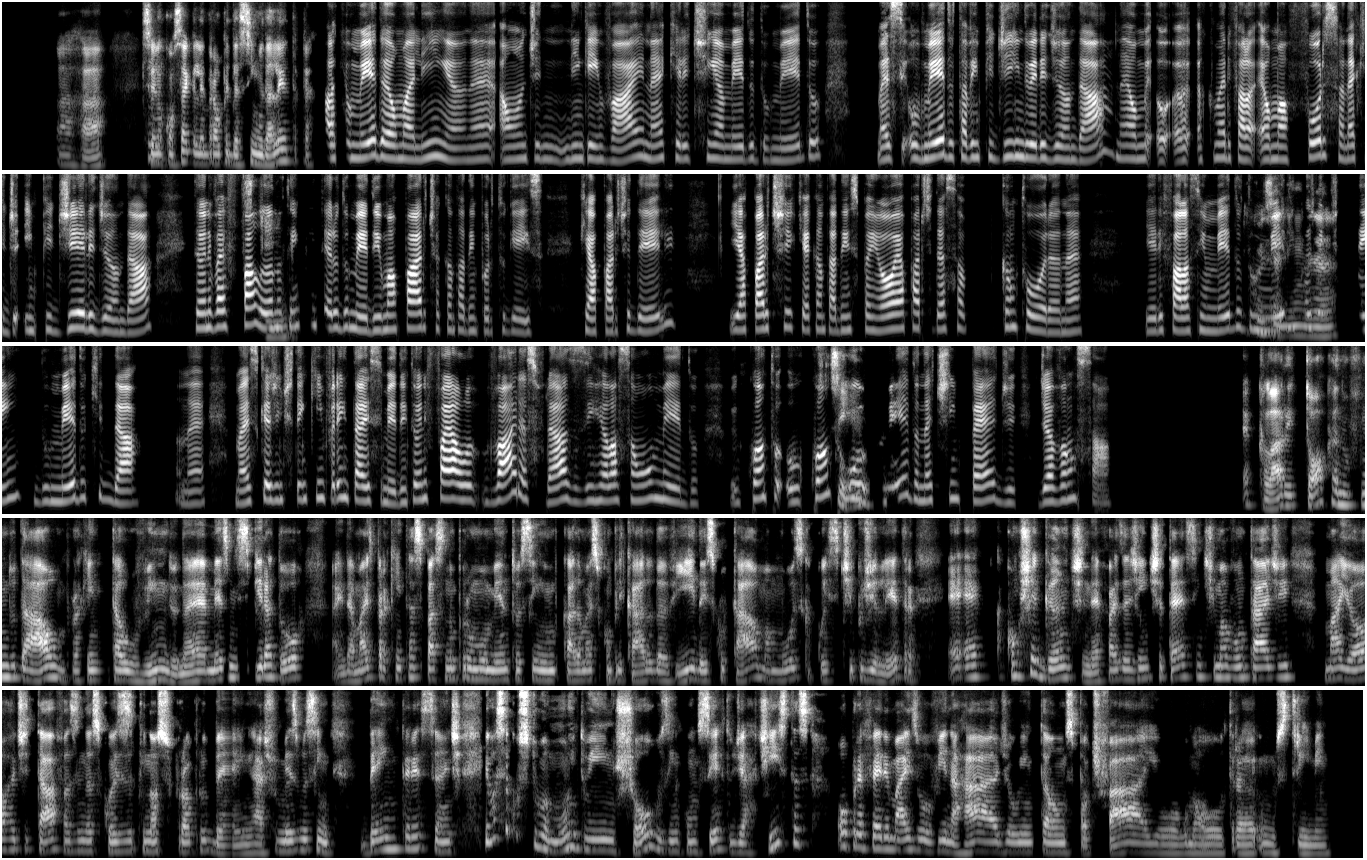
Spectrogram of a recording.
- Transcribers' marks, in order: none
- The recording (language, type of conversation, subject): Portuguese, podcast, Tem alguma música que te lembra o seu primeiro amor?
